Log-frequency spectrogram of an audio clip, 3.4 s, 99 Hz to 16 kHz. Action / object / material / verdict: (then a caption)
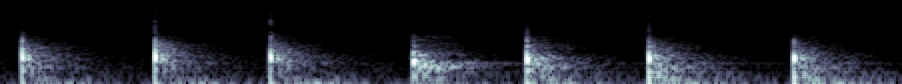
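tap / coated steel roof panel / coated steel / damped. A steel roof panel coated on the inside with about 40 mils of Lizardskin sound-deadening coating, dried for two days, is tapped seven times at a steady pace. Each tap gives a short, dull mid-pitched thud that dies away almost at once. The coated panel sounds well damped, with the coating said to cut the sound by over 10 dB.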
